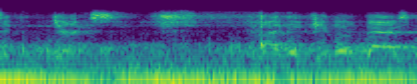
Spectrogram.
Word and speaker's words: Uranus: I pronounce the planet's name Uranus, which is very likely closer to the original pronunciation of the name of the god after whom it was named.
